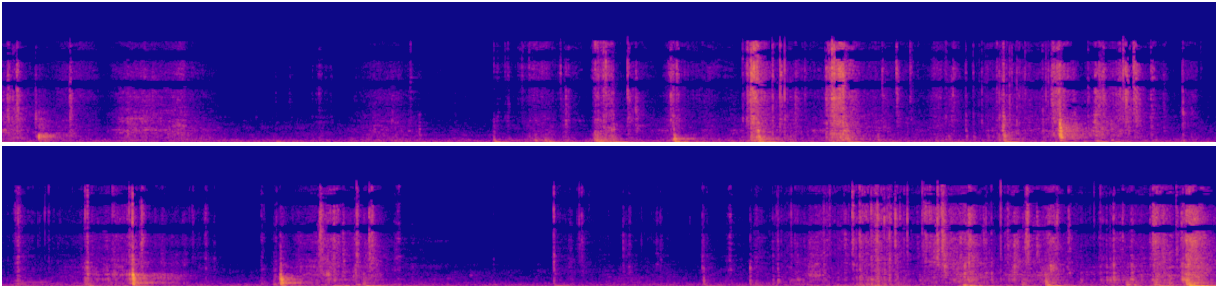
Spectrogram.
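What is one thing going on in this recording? A knife saws through a thick crust with crackling scrapes on foil.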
